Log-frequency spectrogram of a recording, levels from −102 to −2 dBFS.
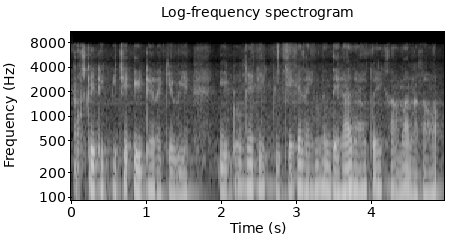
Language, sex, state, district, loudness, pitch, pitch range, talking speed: Marwari, male, Rajasthan, Nagaur, -34 LUFS, 115 Hz, 110-125 Hz, 255 wpm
